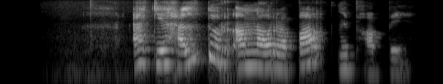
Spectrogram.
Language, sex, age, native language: Icelandic, female, 7, Icelandic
